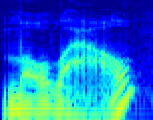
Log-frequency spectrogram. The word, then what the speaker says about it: molal: That comes out to be 4.00 molal. Molal is how you say it.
